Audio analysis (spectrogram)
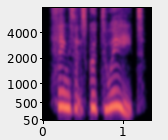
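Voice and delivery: put-on high-pitched, thrilled servant girl; great excitement. Becky marvels to Sarah about the treats, excited. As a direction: marvel eagerly at promised food. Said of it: "she broke in with such excitement".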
